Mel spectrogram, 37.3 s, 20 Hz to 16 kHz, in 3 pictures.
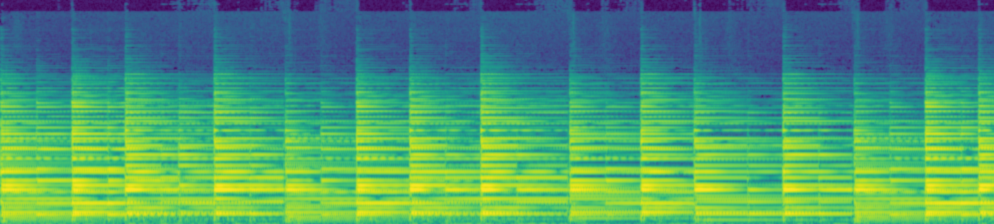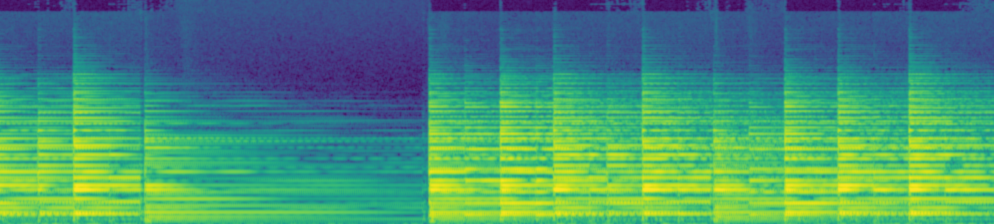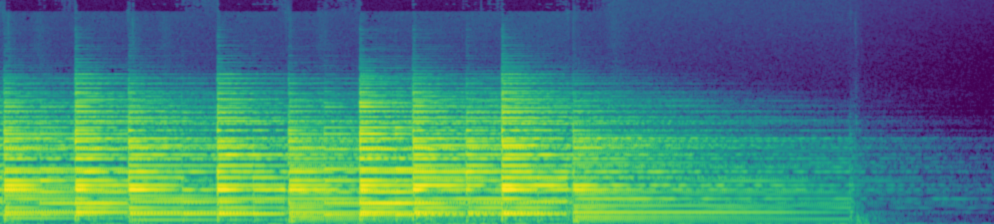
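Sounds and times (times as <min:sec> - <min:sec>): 
smooth piano plate: 0:00.0 - 0:36.6.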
